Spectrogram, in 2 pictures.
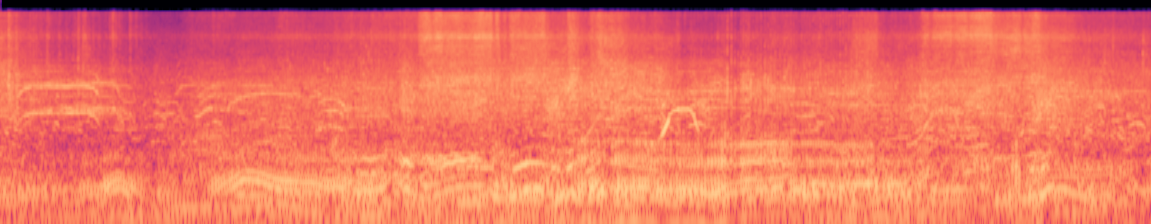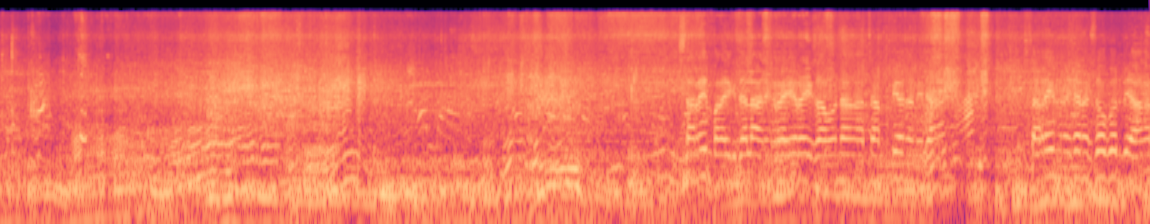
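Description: A crowd of people chatters and shouts outdoors.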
